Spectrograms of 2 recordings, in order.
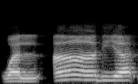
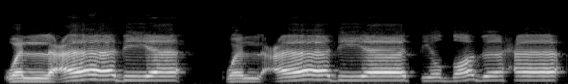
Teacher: Dia kena ain. Ain ini makhrajnya di tengah-tengah halqum, tengah. Jadi bunyi wal-adiyah, tutup hidung.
